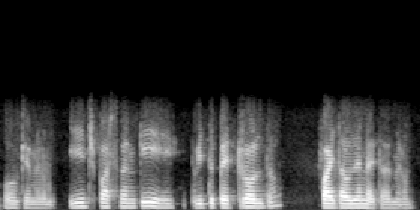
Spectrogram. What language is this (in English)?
Telugu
